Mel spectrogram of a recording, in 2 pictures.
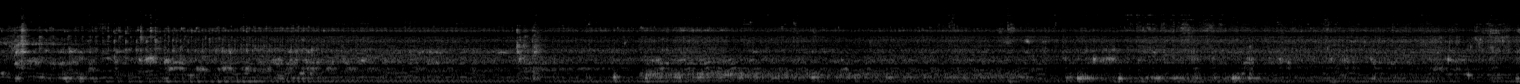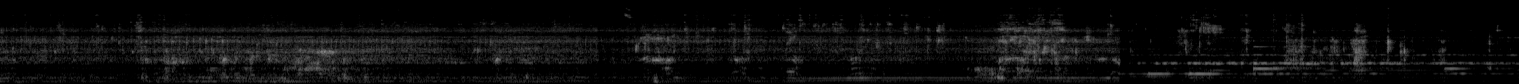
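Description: Film sound mix of a lawnmower running under wet splashing and spattering effects, with music and voices; the sound changes abruptly near the end.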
